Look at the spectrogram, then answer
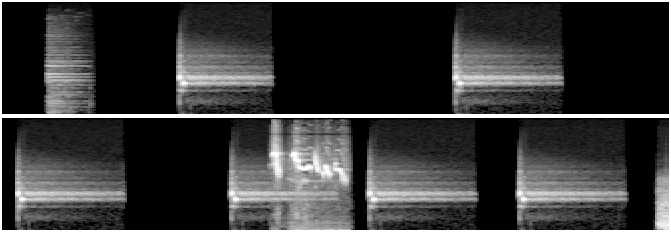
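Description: A bird in the video game Love and Deepspace gives repeated short electronic-sounding chirps at steady intervals, with one brief burst of busier twittering near the end, quiet and alone.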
